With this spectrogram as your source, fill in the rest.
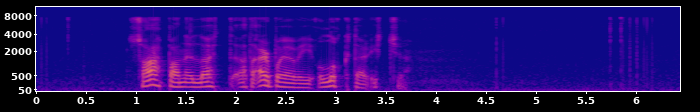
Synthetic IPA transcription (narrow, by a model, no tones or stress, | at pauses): sɑːpanɛlœht̪at̪aɹpɔjaviːʔolʊkt̪aɹʔɪ̰t͡ʃːə̰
